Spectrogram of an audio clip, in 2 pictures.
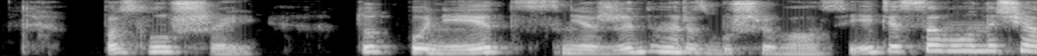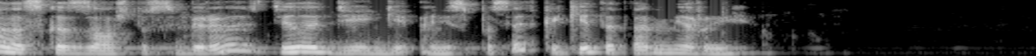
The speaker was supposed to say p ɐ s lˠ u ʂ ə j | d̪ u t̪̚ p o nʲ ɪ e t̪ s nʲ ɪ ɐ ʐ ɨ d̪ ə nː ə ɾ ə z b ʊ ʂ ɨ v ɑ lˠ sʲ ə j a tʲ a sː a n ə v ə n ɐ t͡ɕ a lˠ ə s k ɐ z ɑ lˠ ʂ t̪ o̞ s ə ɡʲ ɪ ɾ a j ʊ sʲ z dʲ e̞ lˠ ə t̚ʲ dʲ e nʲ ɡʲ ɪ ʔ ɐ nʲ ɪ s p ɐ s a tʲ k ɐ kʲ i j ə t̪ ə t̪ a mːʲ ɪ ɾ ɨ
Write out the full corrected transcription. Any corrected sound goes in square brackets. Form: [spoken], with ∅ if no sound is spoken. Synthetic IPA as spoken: p ɐ s lˠ u ʂ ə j | [t̪] u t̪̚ p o nʲ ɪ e t̪ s nʲ ɪ ɐ ʐ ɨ d̪ ə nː ə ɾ ə z b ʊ ʂ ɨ v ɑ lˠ sʲ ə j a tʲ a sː a [m] ə v ə n ɐ t͡ɕ a lˠ ə s k ɐ z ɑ lˠ ʂ t̪ o̞ s ə [bʲ] ɪ ɾ a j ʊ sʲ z dʲ e̞ lˠ ə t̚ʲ dʲ e nʲ ɡʲ ɪ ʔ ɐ nʲ ɪ s p ɐ s a tʲ k ɐ kʲ i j ə t̪ ə t̪ a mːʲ ɪ ɾ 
